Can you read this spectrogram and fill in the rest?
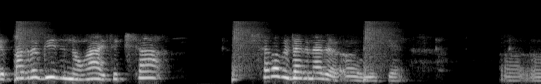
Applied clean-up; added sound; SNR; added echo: none; Snare drum; 18 dB; reverberation time 0.2 s.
